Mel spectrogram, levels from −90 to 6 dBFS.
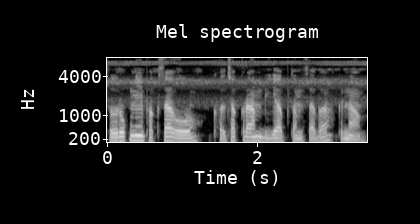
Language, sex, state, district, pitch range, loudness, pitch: Garo, male, Meghalaya, South Garo Hills, 115-145 Hz, -18 LUFS, 130 Hz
